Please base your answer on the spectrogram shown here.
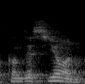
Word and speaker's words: condición: So condición, ambición, okay, formación, you're always going to put the stress on the end.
